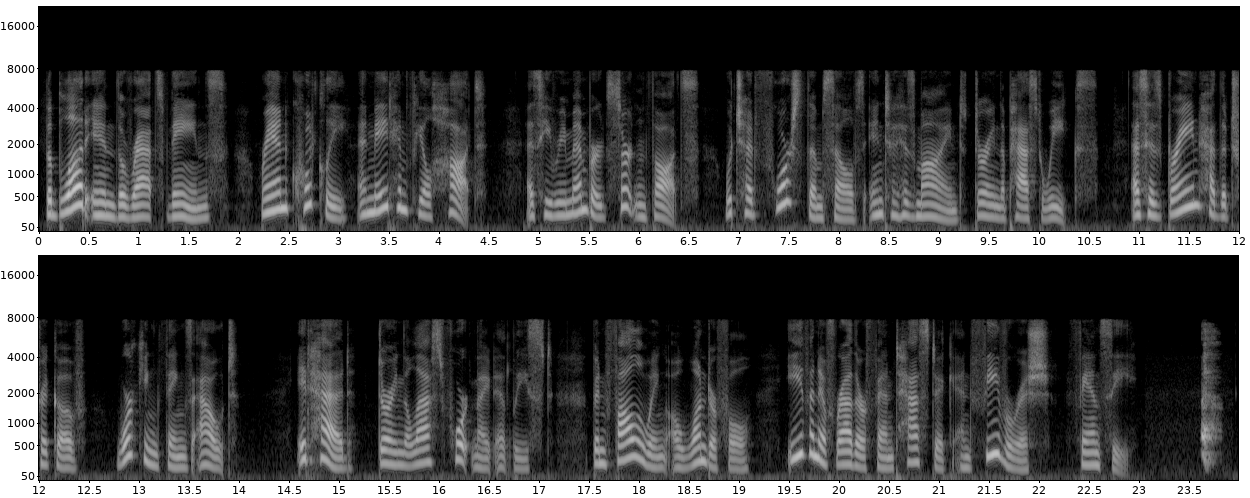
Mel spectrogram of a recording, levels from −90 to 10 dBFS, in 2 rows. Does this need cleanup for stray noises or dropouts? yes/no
yes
